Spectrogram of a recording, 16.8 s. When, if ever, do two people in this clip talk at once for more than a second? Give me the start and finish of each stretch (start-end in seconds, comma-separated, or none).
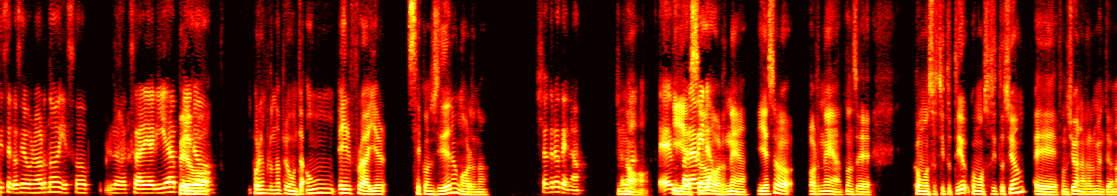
9.2-10.8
